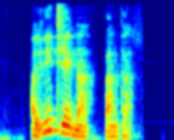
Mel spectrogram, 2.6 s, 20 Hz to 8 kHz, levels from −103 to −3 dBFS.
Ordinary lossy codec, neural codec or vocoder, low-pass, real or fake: none; codec, 16 kHz, 4 kbps, FunCodec, trained on Chinese and English, 50 frames a second; 7.2 kHz; fake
